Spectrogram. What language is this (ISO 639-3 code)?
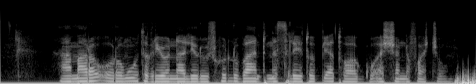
amh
